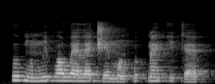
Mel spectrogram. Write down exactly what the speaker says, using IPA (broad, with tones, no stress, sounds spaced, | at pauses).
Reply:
u˦ b ũ˧ m i˦ b ɔ˦ w ɛ˦ l ɛ˦ d͡ʒ e˧ m ɔ̃˨ k͡p u˧ k͡p ɛ̃˦ k i˦˨ k ɛ˧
